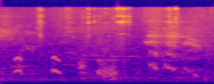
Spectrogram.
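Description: Ferret making short, quick chirping clucks, several a second, with faint scratchy clicks among them.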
